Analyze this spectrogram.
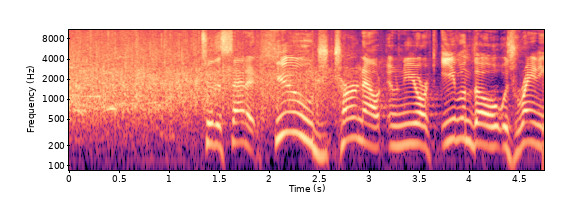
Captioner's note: cheers and applause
